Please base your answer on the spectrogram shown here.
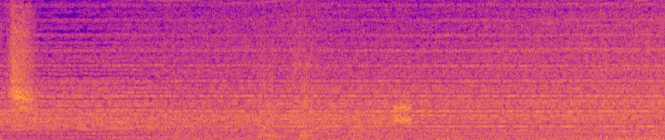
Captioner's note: radio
